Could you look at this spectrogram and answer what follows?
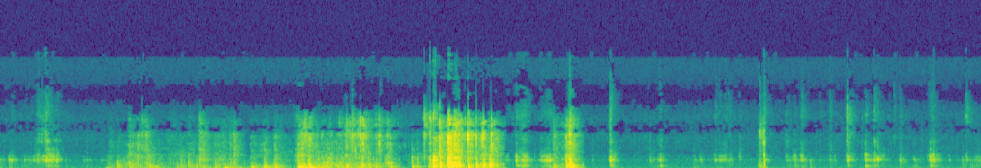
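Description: A cardboard shipping box and paper being handled and opened: irregular rustling and scraping, with a sharp thump about three seconds in and scattered small taps and clicks later.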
